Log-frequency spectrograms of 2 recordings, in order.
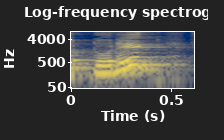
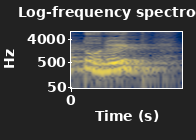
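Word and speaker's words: pteroate: Synthetase भी लिखा हुआ, टोरेट सिंथेटेज पी साइलेंट रहता है, टोरेट सिंथेटेज, इसको फोलेट सिंथेटेज भी हम लोग बोलते हैं, इसको हमने जोड़ दिया।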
